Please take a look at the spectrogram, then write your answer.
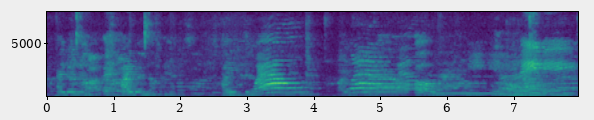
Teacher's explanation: Jadi tidak yakin. Jadi kan naik, turun, naik. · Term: rise intonation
